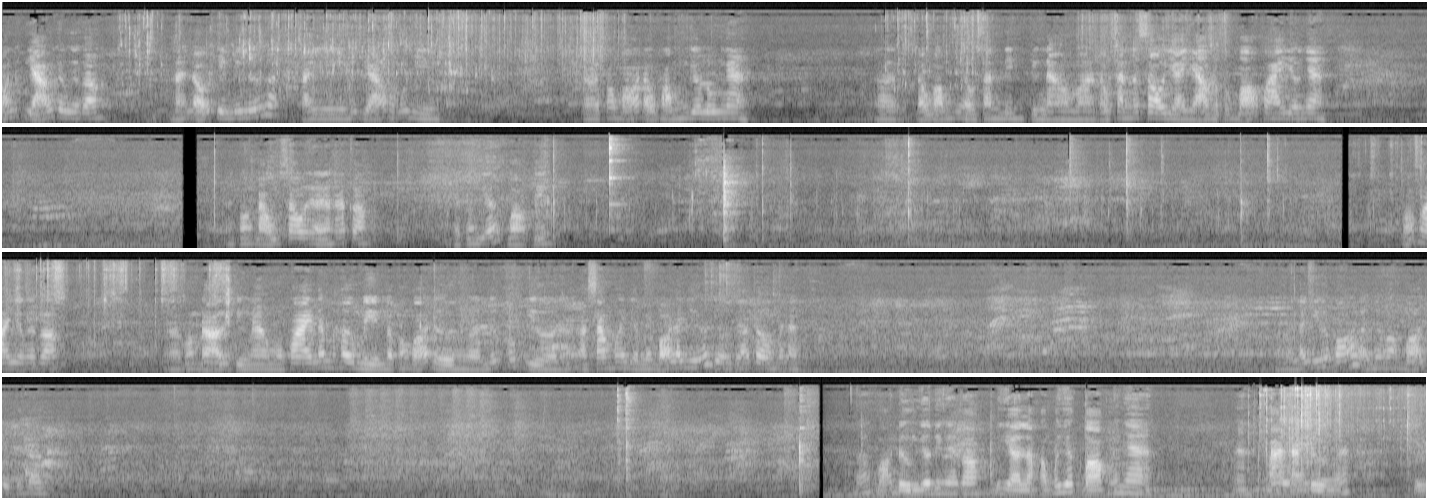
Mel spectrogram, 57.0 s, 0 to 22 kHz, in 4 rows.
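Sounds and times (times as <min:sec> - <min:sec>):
soup boiling hiss: 0:00.2 - 0:07.6, 0:08.5 - 0:13.3, 0:16.3 - 0:36.8
metal ladle clinking on pot: 0:19.6 - 0:21.9.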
